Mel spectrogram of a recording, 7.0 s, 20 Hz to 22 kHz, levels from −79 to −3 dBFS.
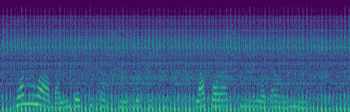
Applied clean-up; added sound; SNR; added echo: none; Engine; -3 dB; none.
